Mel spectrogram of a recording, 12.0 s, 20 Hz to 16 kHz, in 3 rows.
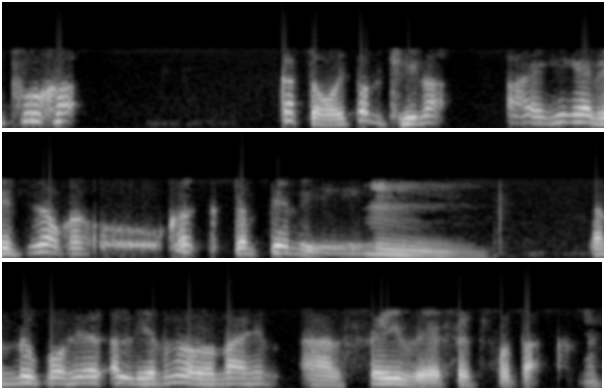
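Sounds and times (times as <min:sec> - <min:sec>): man talking: 0:00.0 - 0:00.5, 0:01.9 - 0:07.3, 0:08.0 - 0:12.0.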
